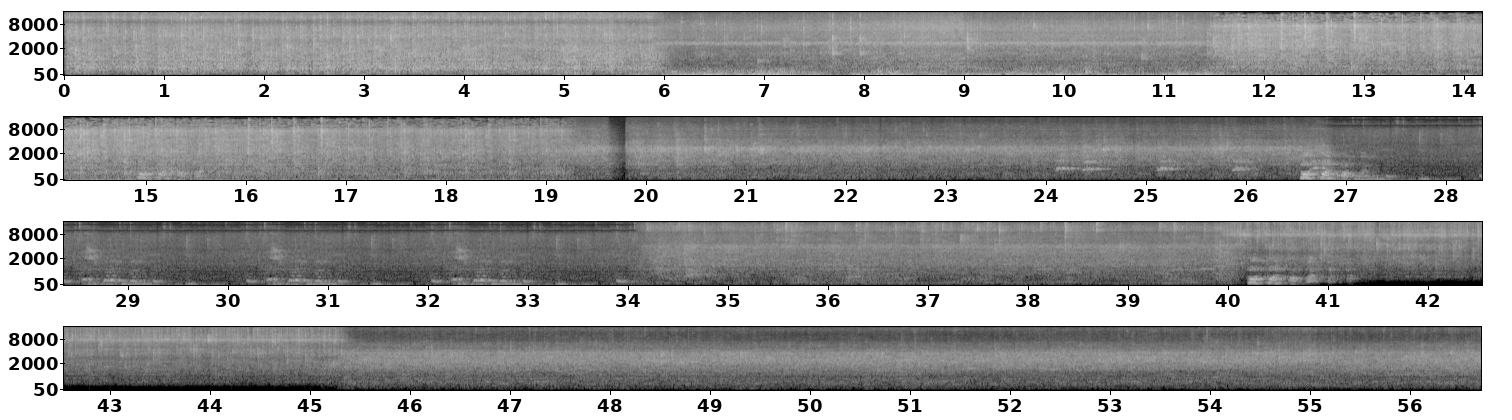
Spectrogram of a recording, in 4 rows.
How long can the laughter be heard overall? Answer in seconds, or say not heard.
3 s.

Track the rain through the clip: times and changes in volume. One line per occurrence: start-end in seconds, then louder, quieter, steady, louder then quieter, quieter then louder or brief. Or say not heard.
0.0-56.6 quieter.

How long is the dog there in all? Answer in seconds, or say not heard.
3 s.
